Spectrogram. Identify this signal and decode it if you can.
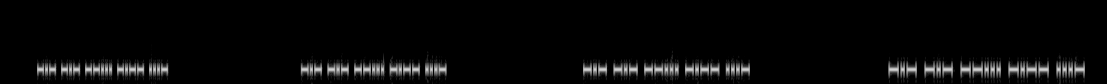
Morse code, heard as a keyed tone, about 52 wpm, 700 Hz. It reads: KK7YV KK7YV KK7YV KK7YV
